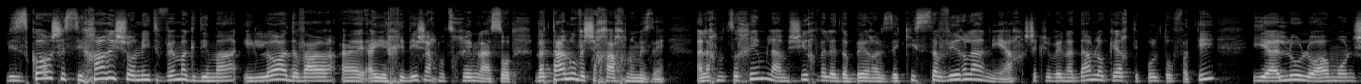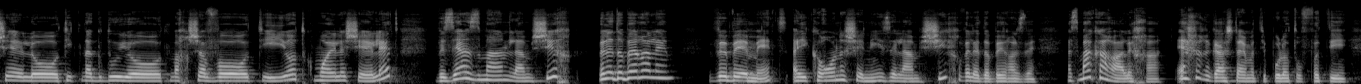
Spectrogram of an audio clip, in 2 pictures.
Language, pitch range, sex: Hebrew, 155-215 Hz, female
